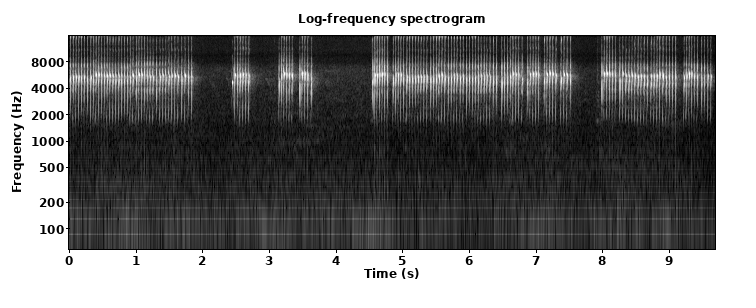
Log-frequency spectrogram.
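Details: Javan tesia in full song, firing long continuous buzzy trills broken by brief gaps and short bursts.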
